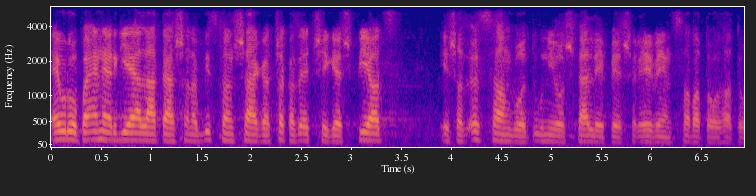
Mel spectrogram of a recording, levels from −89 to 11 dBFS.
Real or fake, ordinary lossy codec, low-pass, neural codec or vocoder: real; Opus, 16 kbps; 5.4 kHz; none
